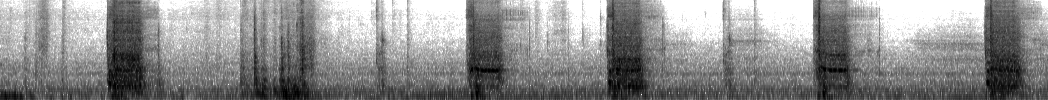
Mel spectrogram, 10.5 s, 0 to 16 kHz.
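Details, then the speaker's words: 1998–2003 Dodge Durango after installing a new door lock actuator: six short, crisp, even whirring buzzes about every 1.5–2 seconds, replacing old squealing units; normal door lock actuator operation. "yeah, this thing works."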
